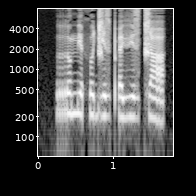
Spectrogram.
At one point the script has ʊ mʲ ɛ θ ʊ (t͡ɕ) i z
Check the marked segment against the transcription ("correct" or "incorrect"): incorrect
